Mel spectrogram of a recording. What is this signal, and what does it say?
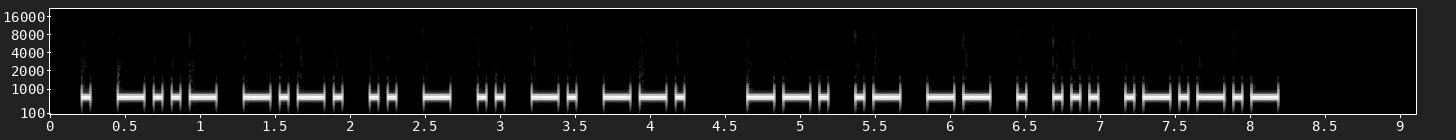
Morse code, heard as a keyed tone, about 20 wpm, 700 Hz. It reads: EXCITING GAMES.
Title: Sentences with 5-Word Phrases - 20wpm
